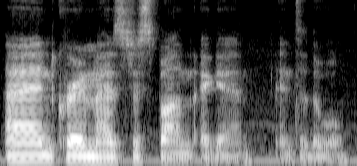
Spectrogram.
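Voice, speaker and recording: A man's voice: low voice, expressive, moderate pace. A young man from England giving casual online race commentary from his computer, chatty and laughing often.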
